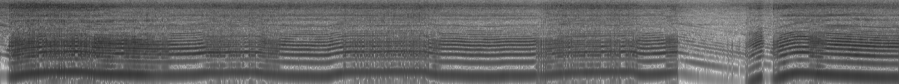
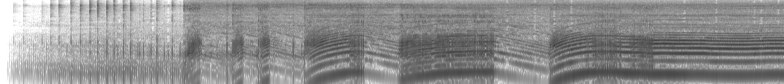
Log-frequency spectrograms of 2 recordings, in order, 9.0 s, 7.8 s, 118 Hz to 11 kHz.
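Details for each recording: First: Older piston-ported chainsaw with the high-speed screw at 1.25: higher RPM and better power, slight four-stroking out of the cut, full smooth power in the cut, a brief dip then snapping back; excellent throttle response, correctly tuned high-speed mixture. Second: Older piston-ported two-stroke chainsaw without electronic control pops at idle, then at full throttle burbles and stutters (four-stroking, skipping firing beats) because the high-speed H-screw mixture is too rich.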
